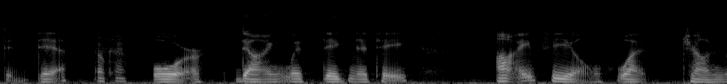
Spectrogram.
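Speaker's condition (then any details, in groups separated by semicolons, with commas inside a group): Spasmodic dysphonia; imperfect-sounding voice, deliberate pacing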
